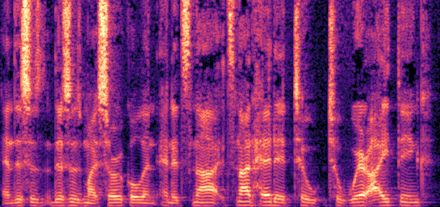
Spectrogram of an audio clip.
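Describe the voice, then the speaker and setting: A man of middling pitch hosts a podcast in easygoing conversation. His talk is loose and full of fillers, and he keeps checking in with his co-host as he goes. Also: level tone, moderate pace, a little mellow. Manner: conversational, leans on "like" and "right?", repeats words. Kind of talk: casual podcast chat.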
